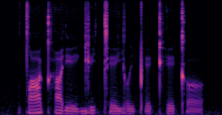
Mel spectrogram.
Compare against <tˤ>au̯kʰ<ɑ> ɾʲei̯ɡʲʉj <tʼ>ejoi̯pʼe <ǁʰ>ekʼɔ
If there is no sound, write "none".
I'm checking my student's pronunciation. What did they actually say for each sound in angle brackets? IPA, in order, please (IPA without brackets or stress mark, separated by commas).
tˤ, ɑ, tʼ, kʰ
